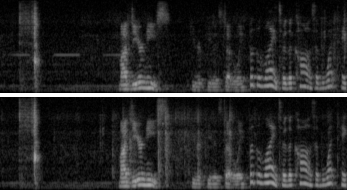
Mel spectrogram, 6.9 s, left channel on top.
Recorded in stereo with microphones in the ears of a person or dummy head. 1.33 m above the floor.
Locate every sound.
0.4 s chewing: 40° right (ahead or behind), 1.9 m
2.4 s a man speaking: 50° right (ahead or behind), 0.8 m
5.0 s a woman speaking: 20° right (ahead or behind), 0.6 m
